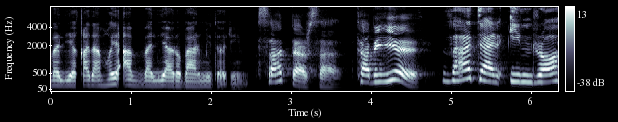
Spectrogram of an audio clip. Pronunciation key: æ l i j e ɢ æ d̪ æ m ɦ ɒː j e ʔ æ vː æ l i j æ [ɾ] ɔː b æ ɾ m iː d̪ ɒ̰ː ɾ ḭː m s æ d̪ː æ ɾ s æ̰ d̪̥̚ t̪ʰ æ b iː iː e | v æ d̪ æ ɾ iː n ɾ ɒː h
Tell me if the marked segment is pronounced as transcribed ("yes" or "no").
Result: yes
